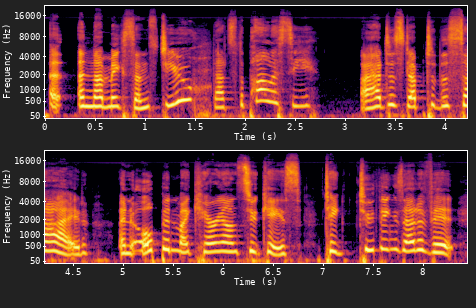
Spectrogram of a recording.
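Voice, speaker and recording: High-voiced woman ranting sarcastically. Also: dry recording, clean studio sound. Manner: sarcastic, exasperated, swearing freely; loud outbursts and rhetorical questions. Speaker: comedian and show host. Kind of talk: comedic rant to camera.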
